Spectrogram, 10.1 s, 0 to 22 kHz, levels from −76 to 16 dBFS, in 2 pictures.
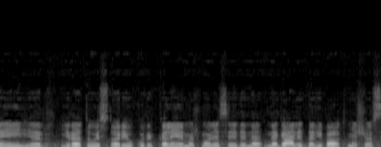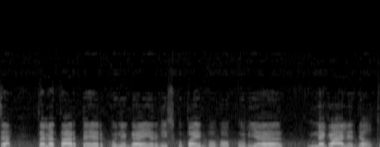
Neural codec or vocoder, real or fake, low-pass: vocoder, 44.1 kHz, 128 mel bands, Pupu-Vocoder; fake; 14.4 kHz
